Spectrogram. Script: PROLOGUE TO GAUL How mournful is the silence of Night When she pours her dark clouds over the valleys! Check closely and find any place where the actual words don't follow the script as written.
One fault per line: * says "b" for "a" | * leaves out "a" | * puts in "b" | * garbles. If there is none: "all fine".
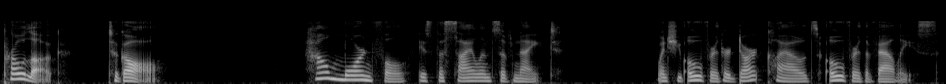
* says "over" for "pours"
